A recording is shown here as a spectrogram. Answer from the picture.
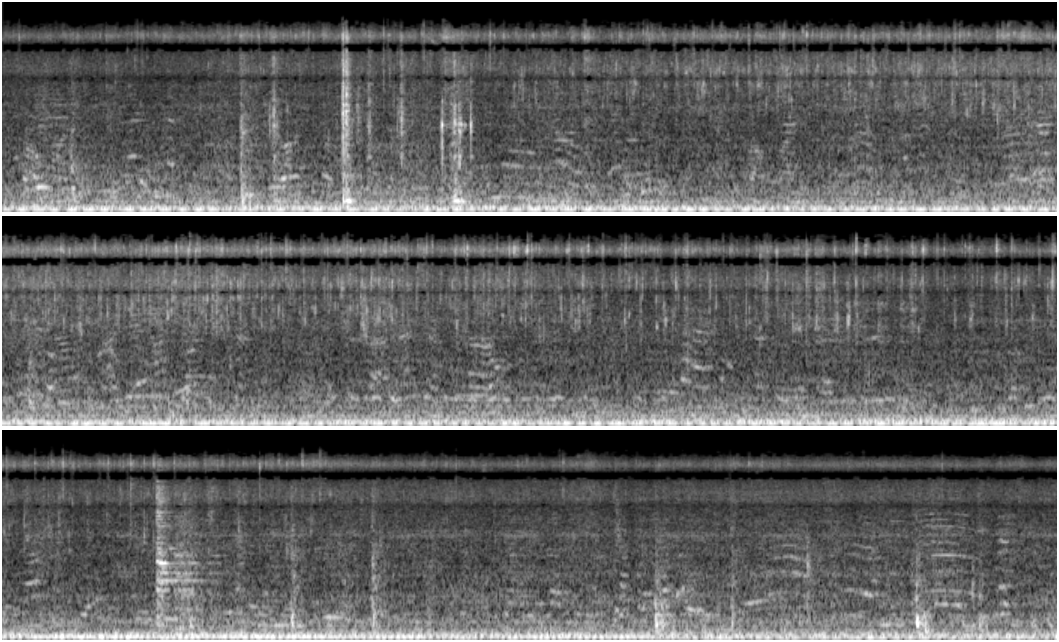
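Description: Open-air market background: indistinct voices of people around the stall over a steady low rumble, with a couple of sharp clicks a few seconds in and a short clattering rattle about three-quarters of the way through.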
